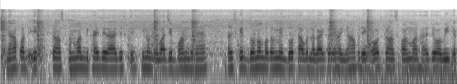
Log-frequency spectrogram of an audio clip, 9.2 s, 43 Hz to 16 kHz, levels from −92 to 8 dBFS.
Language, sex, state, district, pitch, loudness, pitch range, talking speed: Maithili, male, Bihar, Supaul, 130 Hz, -18 LUFS, 125-135 Hz, 210 wpm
